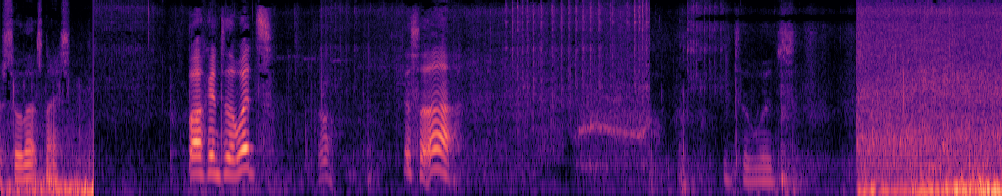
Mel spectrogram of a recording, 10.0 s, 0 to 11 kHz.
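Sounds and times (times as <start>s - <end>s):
bike rolling on dirt trail: 1.0s - 7.2s
wind buffeting microphone: 8.6s - 10.0s.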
